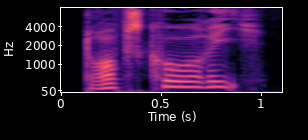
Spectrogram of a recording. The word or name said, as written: dropskogeri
